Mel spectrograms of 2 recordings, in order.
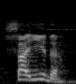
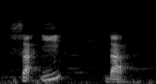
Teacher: Perceba que a entonação da palavra é bem no i, que a gente nessa nessa separação a gente fala que é um iato, que é quando duas vogais se separam.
